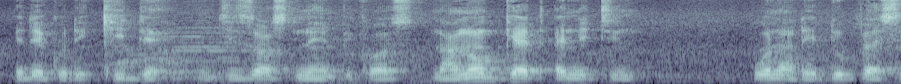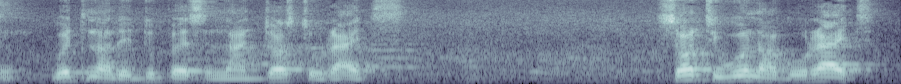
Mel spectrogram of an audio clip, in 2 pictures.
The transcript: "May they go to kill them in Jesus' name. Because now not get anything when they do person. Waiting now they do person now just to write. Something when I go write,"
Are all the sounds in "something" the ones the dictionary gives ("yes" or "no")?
no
